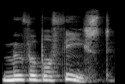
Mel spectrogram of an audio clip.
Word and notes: movable feast: American English

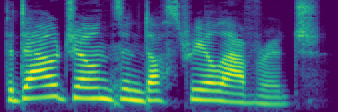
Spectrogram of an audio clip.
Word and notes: dow-jones industrial average: American English

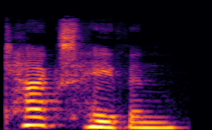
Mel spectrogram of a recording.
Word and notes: tax haven: American English

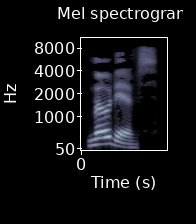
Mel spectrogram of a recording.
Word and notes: motives: British English

